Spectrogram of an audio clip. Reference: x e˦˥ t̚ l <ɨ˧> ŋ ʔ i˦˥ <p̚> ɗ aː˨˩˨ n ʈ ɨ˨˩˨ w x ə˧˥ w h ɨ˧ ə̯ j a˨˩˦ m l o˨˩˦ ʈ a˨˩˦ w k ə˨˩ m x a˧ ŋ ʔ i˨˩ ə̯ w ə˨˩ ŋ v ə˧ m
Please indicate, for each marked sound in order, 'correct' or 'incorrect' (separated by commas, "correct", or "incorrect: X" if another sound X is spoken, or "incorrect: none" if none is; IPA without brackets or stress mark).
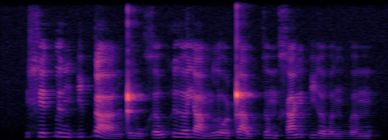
correct, correct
